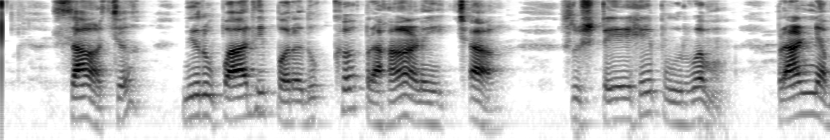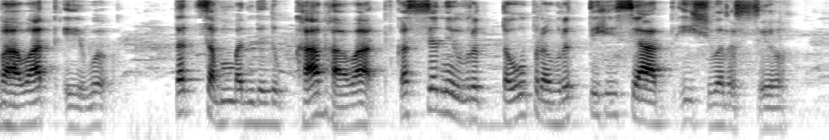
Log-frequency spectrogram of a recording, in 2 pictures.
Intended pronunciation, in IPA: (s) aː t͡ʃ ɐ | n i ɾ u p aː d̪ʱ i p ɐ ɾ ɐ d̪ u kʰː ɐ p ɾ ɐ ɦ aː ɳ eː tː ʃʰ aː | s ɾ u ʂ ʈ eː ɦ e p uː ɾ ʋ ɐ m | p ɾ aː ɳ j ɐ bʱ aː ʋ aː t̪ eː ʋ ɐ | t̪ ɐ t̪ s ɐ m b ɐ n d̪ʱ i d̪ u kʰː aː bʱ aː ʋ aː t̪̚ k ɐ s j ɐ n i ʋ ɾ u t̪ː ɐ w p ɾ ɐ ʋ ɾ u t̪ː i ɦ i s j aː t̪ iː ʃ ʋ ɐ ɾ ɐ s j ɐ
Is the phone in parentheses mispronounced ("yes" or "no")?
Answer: no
